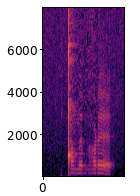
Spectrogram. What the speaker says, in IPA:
ǃ ɒ m ɛ bʱ ɒ ɽ ɛ

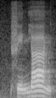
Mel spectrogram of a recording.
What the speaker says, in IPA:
f e˦˥ n j a˥˩ ŋ

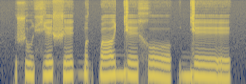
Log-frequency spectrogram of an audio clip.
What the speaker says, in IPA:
ʃ u ç e ʃ e ɡ͡b ʌ k͡p ʌː ɟ eː x o | ɟ eː

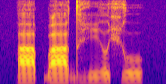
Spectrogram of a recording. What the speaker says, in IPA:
a ɓ a dʱ iː ʊ̯ ç u

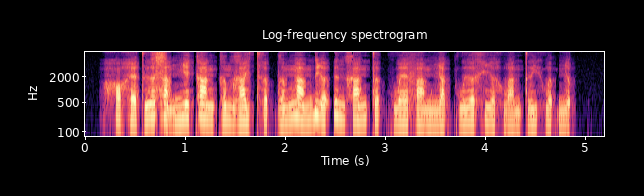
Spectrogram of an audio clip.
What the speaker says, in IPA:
h ɔ˧˩ h ɛ˧˩ t̪ ɨ˧ ə̯ s a̰˧˨ n ɲ e˧ k a˧ ŋ k ə˨˩ m ɣ a˧ j t̪ʰ ə˨˩ p̚ ɣ ə˨˦ m ŋ a˨˦ m ɗ ḭ˧˥ ə̯ ʔ ɨ˨˩ ŋ x a˨˦ n t̪ ə˨˩ p̚ k w ɛ˨˩ f a˨˩ m ɲ a˨˩ t̚ k w ɨ˨˦ ə̯ x i˨˩ ə̯ h w a˨˩ n t̪ ɨ˧ j h w ə˨˩ p̚ ɲ ə˨˩ p̚

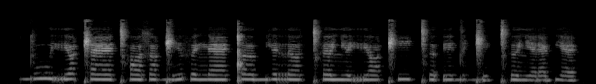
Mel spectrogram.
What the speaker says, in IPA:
d u rʲ ɒ ǁ æː ǀʰ ɒ s ɒ ɡ͡ǁ ɪ f ɛ ŋ æː ǃ ʌː bʲ ə r ʌː ǀʰ ɜ lʲ ɜ rʲ ɒː ǁʰ i ǀʰ ə ʔ ɪː d ə ɡ͡ǁ ɪ ǀʰ ə lʲ æ ɾ æ pʲ æ

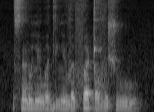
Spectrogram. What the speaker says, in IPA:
s ə̃ ɾ u lʲ ə̃ w ə ɡʲ ə lʲ ə̃ v ɛ f ɜ ʈ ʌ v ə ʃ u

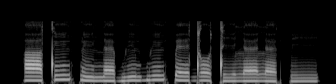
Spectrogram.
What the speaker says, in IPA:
a˧ t ĩ˦ k͡p ĩ˧ n ɛ˧ b ĩ˦ b ĩ˦ k͡p e˦ d o˦˨ t i˧ l ɛ˧ l ɛ˨ k͡p i˧

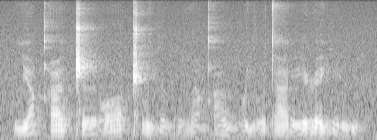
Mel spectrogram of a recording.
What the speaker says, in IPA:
lʲ a˨ qʰ əː˦ ǁ əː˨ ɾ ɔː˦ ǁʰ ʊ˨ j ə˨ b ʊ˨ v a˨ qʰ ʊː˨ ʎ ɔ˨ j ʊː˦ d aː˨ ɾ eː˦ ɭ ɛ˦ j e˨ ɾ u˨

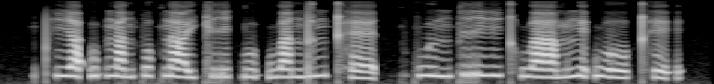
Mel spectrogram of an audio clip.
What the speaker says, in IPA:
pʰ i˧ a̯ ʔ u˦˥ ʔ ŋ a˩˦ n p o˦˥ k̚ n aː˨˩ j k r i˨˩ t̚ w u˨˩ ʔ w a˦˥ n d ɯ˥˩ ŋ kʰ ɛː˨˩ t̚ | k w ɯ˨˩ ŋ p r iː˧ kʰ w aː˩˦ m ŋ e˥˩ ʔ w oː˨˩ kʰ e˨˩ ʔ

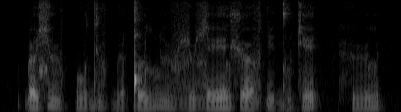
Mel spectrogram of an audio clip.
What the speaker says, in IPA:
ɓ œ ɕ ʉː v k͡p u d ʉ v ɡ͡b ø ǃ ɵ l ʎ ʉː v ɮ ʉ ɮ eː l ʃ œː v ɗ i d̪ u c e | h ʉ l

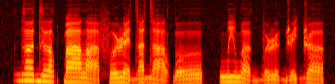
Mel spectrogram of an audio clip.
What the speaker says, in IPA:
ɡ ʌː˥ d ɯː˧ lˠ k͡p aː˧ lˠ aː˩ f o˥ ɭ ɛ˩ d a˥ d aː˩ lˠ ɠ oː˥ | w i˥ w ʌː˩ ɡ b o˧ ɭ ɯ˩ ɡ ɭ i˥ ɡ ɭ ʌ˧

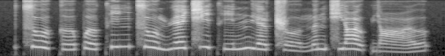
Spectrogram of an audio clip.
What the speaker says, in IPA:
t͡s o˥˩ ʊ̯ k ɤ˧˥ p ɤ˧˥ t̪ʰ i˥ ŋ t͡s o˥˩ ʊ̯ m ɥ ɛ˥ t͡ɕ i˥˩ t̪ʰ i˧˥ n n̪ j ɛ˧˥ ʈ͡ʂ o˨˩ ʊ̯ n̪ ə˥˧ n t͡ɕ j ɑ˥˩ ʊ̯ p j ɑ˨˩˦ ʊ̯

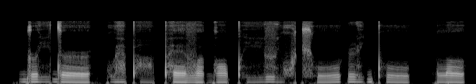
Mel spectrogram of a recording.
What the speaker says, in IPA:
ɡ ɹ i̤˦ d ə˞˨ | kʷ æ̤˦ pʰ ɑ̤˨ pʰ ɛ˨ v ʌ˨ ɡ ɔ˨ pʰ i̤˨˦ v i̤˨˦ xʷ t͡ʃʰ u˨˦ | ɭ i̤˦ ɡ pʰ u˨ | lˠ ʊ˨

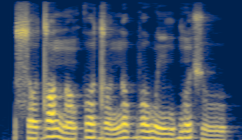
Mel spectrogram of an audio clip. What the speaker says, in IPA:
s o˨ d ɔ˧ n ɔ̃˨ k o˧ d o˨ n o˧ b o˧ w ĩ˨ ɡ͡b ũ˧ ʃ u˨

